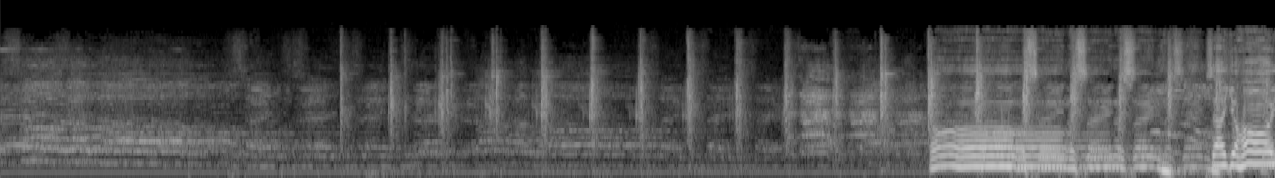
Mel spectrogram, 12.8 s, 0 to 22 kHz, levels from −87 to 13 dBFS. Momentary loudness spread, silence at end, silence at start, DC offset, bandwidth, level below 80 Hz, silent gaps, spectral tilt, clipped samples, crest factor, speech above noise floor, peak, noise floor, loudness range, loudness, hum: 24 LU; 0 s; 0 s; under 0.1%; 13 kHz; -54 dBFS; none; -4.5 dB/octave; under 0.1%; 18 dB; 26 dB; -2 dBFS; -43 dBFS; 18 LU; -20 LUFS; none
